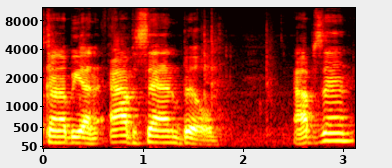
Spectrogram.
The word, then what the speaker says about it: Abzan: be an absent build abs in is how it's pronounced I wish you had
